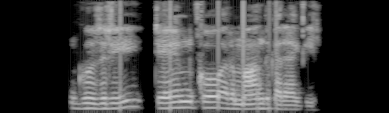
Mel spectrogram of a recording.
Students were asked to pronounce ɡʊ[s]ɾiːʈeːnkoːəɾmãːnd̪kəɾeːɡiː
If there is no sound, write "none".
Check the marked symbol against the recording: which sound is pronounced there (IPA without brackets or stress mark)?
z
